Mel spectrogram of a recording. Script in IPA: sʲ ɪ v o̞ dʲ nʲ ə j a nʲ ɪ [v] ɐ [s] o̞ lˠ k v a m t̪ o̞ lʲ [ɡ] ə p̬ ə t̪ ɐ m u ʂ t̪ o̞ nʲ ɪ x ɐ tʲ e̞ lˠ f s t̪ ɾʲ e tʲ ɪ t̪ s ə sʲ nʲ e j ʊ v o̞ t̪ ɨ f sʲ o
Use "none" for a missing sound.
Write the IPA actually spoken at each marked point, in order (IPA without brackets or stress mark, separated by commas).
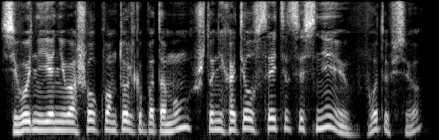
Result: v, ʂ, k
